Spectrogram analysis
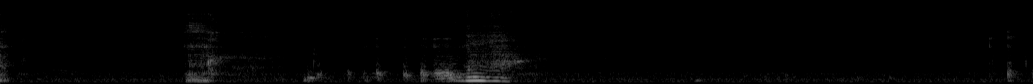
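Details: Man asleep in a hotel room: low rattling breath sounds, loudest in one long snore in the middle, over a quiet room hum; snoring.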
